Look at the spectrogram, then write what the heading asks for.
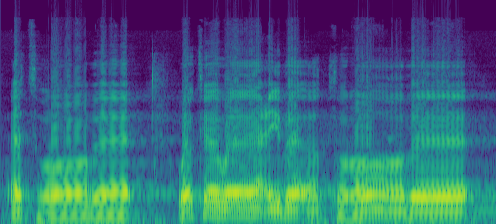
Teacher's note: أت راء فتحة مع التفخيم ألف سكون مض طبيعي أت راء باء فتحتين مع الإدغام بغنة في الواو المفتوحة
